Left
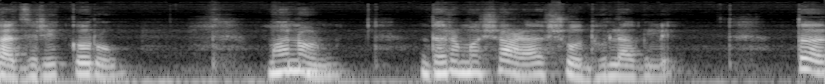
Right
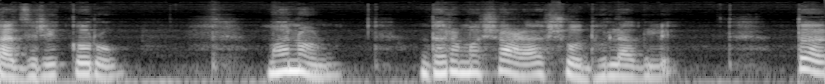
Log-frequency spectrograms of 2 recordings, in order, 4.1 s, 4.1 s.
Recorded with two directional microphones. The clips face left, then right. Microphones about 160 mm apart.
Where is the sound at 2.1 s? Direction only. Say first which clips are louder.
Right 3 dB; 20° right (ahead or behind).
